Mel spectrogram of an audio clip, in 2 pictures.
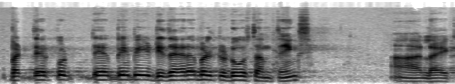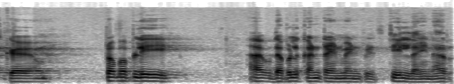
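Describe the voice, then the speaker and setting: In an Indian accent, a man speaks at a fairly slow pace and medium pitch, with ordinary pitch variation, long, frequent pauses and noticeable background noise. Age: 80s+. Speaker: nuclear energy expert. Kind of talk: conference talk.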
